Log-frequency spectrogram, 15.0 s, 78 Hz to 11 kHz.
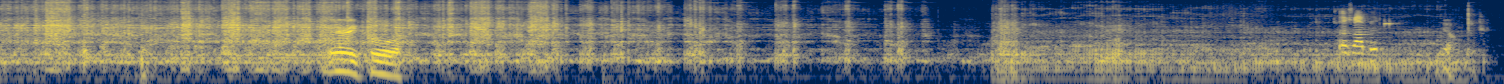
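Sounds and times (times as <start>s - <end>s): gyroscope rotor whirring: 0.0s - 14.9s.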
